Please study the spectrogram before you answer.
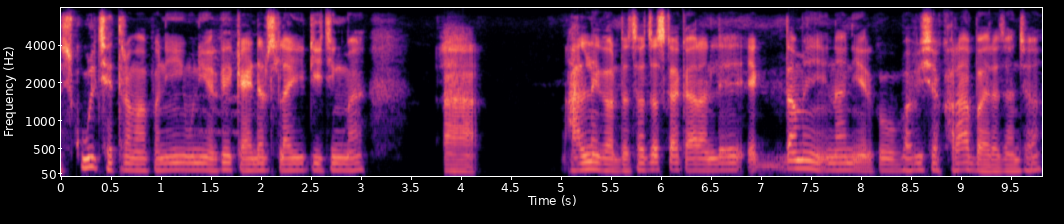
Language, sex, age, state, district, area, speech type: Nepali, male, 18-30, West Bengal, Darjeeling, rural, spontaneous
